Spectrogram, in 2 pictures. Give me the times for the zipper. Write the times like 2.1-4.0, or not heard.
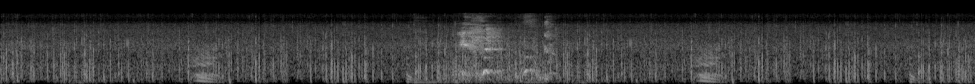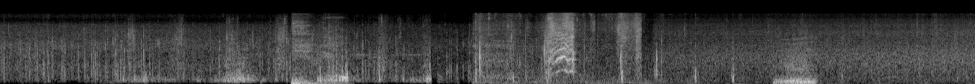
4.4-5.5, 14.4-16.2.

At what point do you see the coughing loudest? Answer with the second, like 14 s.
5 s.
